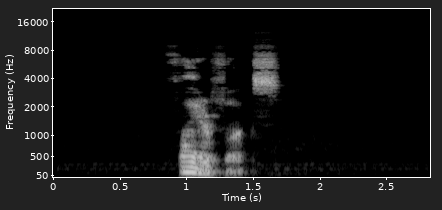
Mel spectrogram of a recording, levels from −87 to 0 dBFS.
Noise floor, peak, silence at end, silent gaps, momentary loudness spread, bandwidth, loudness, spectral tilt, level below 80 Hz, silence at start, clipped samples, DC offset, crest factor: -81 dBFS; -8 dBFS; 1.15 s; none; 6 LU; 9.2 kHz; -26 LUFS; -4.5 dB/octave; -64 dBFS; 0.95 s; under 0.1%; under 0.1%; 24 dB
